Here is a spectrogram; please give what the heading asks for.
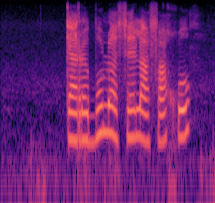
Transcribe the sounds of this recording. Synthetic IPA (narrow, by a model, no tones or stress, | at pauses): kʼarɪbʊlwafɛlafaχʊ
